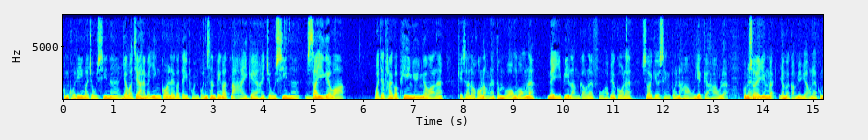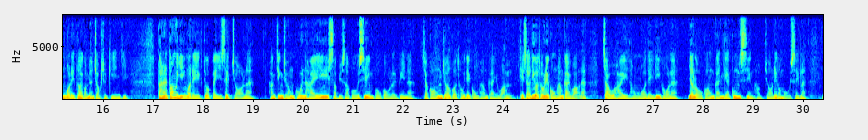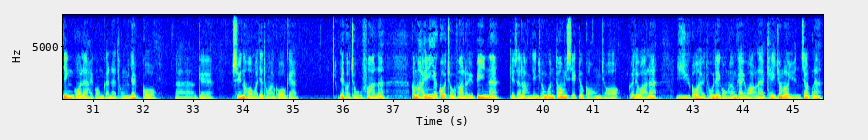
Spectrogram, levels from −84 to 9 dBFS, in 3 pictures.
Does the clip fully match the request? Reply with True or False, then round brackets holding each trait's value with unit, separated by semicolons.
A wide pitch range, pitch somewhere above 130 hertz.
False (3.9 semitones; 140 Hz)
